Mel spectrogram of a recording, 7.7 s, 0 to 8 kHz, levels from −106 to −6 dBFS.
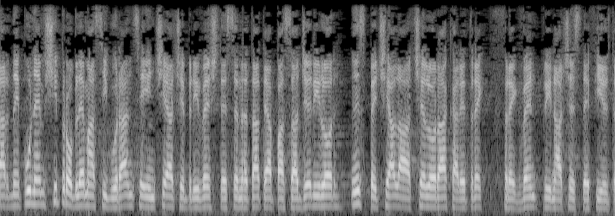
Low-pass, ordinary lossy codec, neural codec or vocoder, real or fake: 7.2 kHz; none; none; real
